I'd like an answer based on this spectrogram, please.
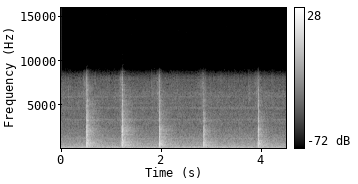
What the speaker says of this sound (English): the new potatoes I'll slice kind of thin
